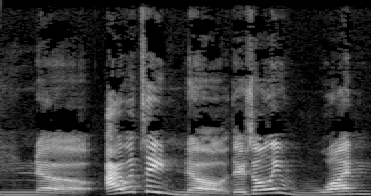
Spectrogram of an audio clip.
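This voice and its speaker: Very slowly, a woman speaks with very wide swings in pitch. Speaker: guest co-host. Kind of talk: casual chat.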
